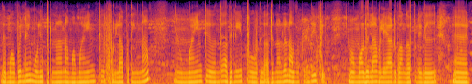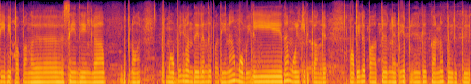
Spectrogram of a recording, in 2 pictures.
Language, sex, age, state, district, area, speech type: Tamil, female, 18-30, Tamil Nadu, Dharmapuri, rural, spontaneous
